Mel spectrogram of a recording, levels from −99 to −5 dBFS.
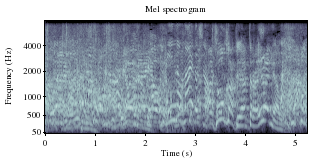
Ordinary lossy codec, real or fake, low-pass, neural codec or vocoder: none; real; 7.2 kHz; none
